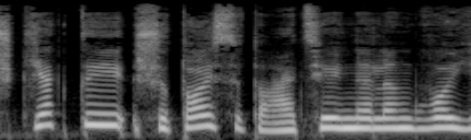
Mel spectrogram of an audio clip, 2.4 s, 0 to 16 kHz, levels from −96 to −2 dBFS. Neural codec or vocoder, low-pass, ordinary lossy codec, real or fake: codec, 44.1 kHz, 3.4 kbps, Pupu-Codec; 14.4 kHz; MP3, 64 kbps; fake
